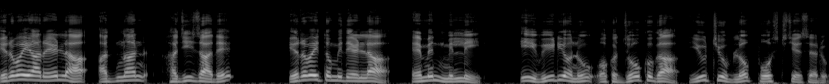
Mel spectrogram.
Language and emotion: Telugu, neutral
